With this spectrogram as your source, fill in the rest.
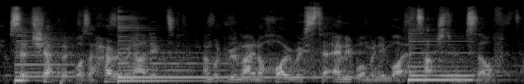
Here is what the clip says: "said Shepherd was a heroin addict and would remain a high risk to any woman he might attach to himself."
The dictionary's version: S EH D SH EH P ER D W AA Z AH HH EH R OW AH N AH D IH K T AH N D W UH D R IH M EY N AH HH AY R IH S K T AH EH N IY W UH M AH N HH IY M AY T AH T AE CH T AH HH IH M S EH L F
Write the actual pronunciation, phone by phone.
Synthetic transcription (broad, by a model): S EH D SH EH P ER D W AA Z AH HH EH R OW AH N AH D IH K T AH N W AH D R IH M EY N AH HH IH R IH S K T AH EH N IY W UH M AH N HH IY M AY T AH T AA CH T AH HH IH M S EH L F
